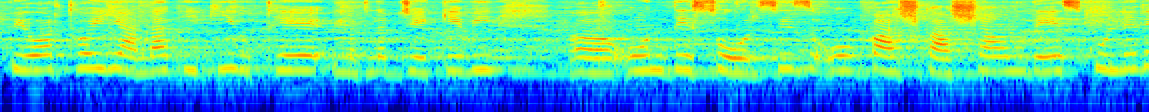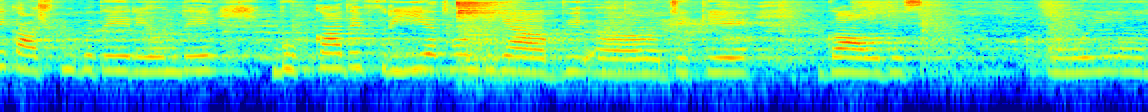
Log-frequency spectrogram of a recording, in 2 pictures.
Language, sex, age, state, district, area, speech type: Dogri, female, 18-30, Jammu and Kashmir, Udhampur, rural, spontaneous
